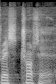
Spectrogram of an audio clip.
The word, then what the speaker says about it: restaurateur: The word is restaurateur. There's no N in restaurateur. What? Restaurateur? It's restaurateur. T-R-O-T-T-E-R. Just take the N out of it.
